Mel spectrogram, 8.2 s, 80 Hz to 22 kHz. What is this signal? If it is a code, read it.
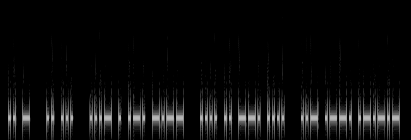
Morse code, heard as a keyed tone, about 25 wpm, 700 Hz. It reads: IT IS VERY HIGH UP.
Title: Sentences from Top 1000 Words - Review Part 1 - 25wpm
